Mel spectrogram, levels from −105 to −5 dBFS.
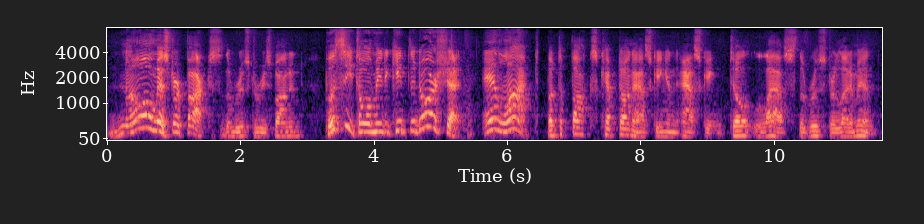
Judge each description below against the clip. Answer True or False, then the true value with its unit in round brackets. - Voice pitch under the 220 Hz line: True (135 Hz)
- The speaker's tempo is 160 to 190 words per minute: True (165 wpm)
